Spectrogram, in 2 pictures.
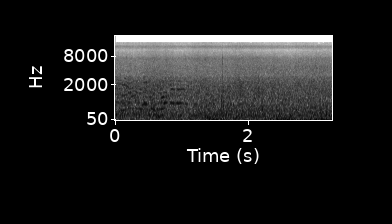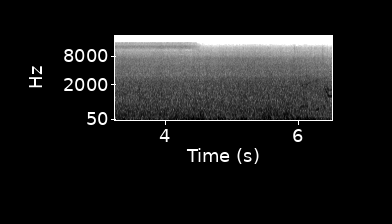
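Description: Fast river water rushing and splashing around an inflatable raft, a steady loud wash with wind buffeting the microphone.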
